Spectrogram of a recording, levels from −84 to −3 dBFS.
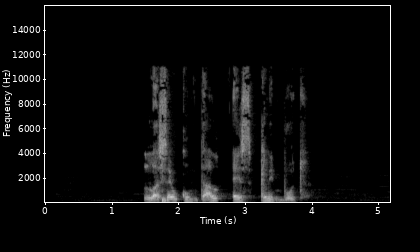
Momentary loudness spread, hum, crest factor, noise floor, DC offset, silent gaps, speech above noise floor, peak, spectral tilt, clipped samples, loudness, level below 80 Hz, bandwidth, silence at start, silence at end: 12 LU; none; 22 dB; -78 dBFS; under 0.1%; none; 48 dB; -12 dBFS; -3.5 dB/octave; under 0.1%; -31 LUFS; -72 dBFS; 11.5 kHz; 1.5 s; 1.25 s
